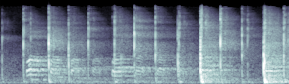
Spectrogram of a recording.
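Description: Dance footwork on a stage floor: sharp taps in an even rhythm, about three a second, with a man's voice faintly vocalizing the rhythm between them.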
